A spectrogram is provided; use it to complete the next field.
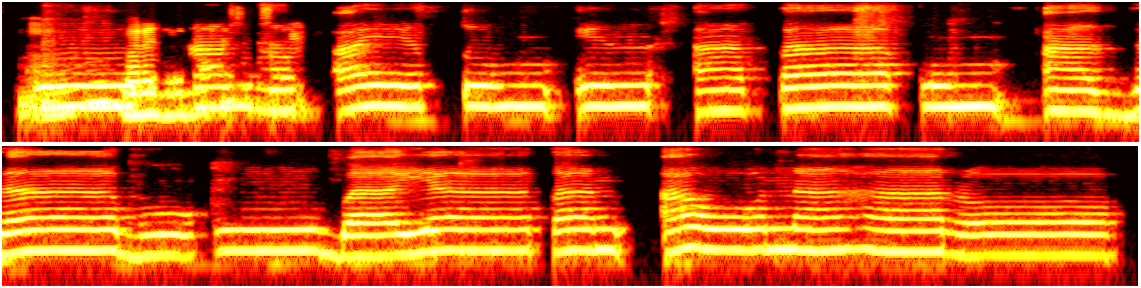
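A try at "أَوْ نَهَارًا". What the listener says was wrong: Hanya satu harakat lagi. Aw naharo.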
